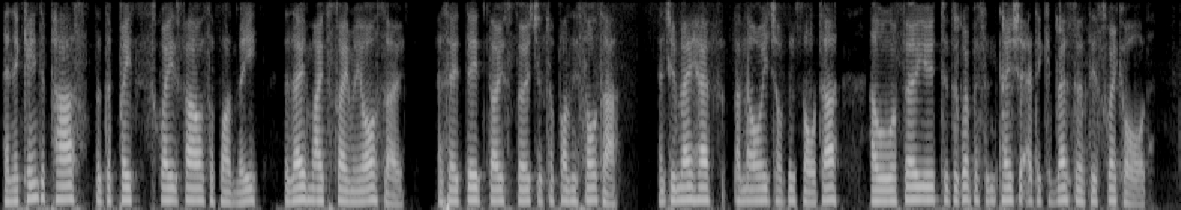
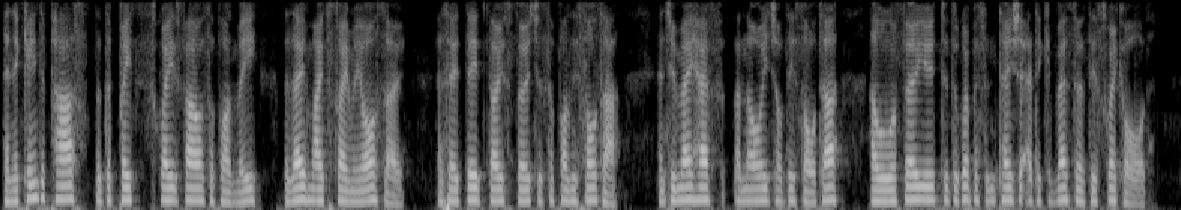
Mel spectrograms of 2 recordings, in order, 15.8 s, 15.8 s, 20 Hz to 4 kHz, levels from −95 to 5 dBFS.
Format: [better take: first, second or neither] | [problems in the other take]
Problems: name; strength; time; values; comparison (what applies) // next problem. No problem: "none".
second | noise reduction (neural mask model Resemble Enhance denoiser)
